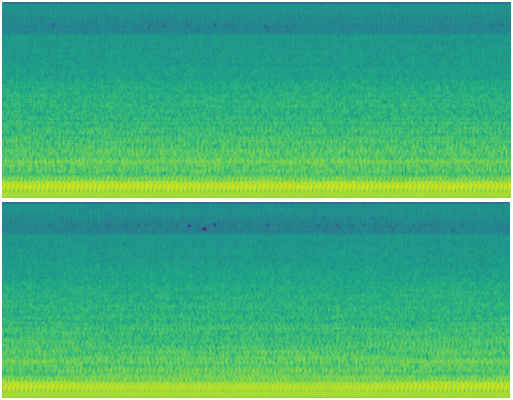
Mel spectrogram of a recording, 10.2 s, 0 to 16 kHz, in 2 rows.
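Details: Hotpoint washing machine at 1400 rpm final spin after balancing; a rolling bath sheet fooled the balancing and was thrown to one side, giving a loud steady roar with rhythmic thump about four per second; unbalanced load during spin.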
